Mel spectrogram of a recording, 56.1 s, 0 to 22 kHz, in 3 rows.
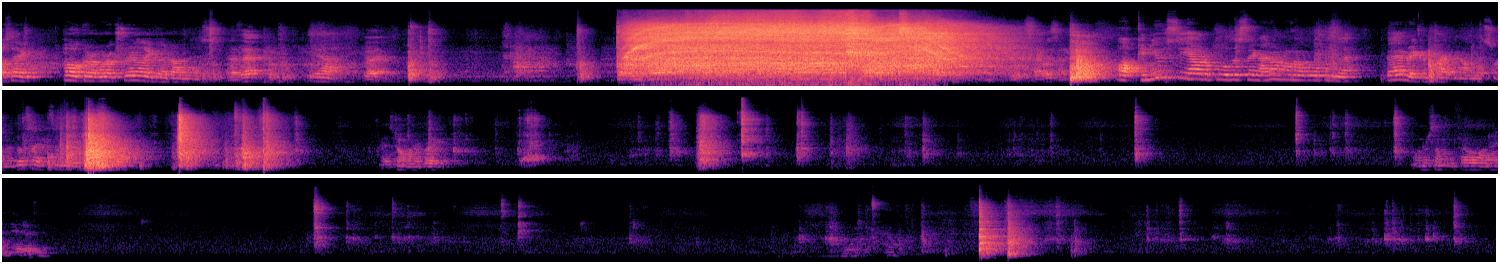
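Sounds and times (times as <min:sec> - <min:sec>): electric power tool motor: 0:07.7 - 0:12.9.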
